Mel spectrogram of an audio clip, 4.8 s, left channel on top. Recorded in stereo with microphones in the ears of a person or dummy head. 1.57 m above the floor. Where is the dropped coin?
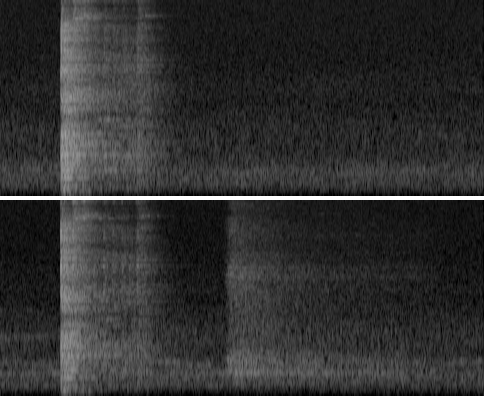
30° right (ahead or behind), 1.7 m.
